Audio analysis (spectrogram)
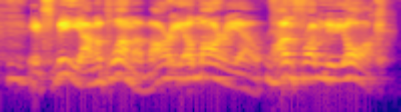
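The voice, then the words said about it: Italian New Yorker accent impression. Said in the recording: “You sound like an Italian guy in New York as Bob Hoskins. ... Doing a Bob Hoskins impression.”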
